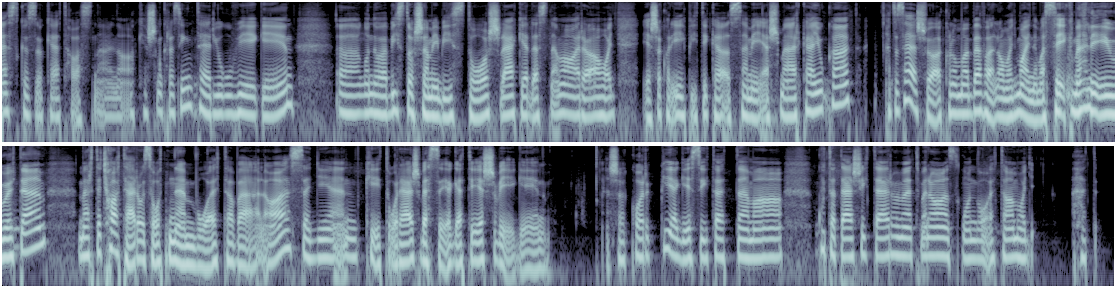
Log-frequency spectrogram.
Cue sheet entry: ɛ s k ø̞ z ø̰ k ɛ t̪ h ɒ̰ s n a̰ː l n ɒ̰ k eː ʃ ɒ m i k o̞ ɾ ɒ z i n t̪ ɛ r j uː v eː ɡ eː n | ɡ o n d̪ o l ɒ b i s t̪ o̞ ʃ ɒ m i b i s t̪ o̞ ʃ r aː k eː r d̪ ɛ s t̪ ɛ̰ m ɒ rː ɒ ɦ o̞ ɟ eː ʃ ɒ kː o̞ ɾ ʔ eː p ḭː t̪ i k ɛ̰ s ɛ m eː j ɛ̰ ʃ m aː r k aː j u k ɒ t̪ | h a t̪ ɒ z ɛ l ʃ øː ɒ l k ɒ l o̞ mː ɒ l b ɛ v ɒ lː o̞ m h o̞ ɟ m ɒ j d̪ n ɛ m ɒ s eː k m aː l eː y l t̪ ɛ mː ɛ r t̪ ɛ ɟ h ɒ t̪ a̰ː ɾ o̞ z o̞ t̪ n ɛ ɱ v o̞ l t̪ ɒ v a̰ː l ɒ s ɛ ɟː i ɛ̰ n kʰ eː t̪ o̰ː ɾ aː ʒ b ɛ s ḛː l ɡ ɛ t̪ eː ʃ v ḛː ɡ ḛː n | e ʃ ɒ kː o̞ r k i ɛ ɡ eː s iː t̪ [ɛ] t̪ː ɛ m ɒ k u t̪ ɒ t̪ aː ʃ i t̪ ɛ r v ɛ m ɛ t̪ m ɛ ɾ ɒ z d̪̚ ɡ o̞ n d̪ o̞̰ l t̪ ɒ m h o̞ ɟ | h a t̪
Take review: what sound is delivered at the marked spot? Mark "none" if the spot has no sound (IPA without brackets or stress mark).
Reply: ɛ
